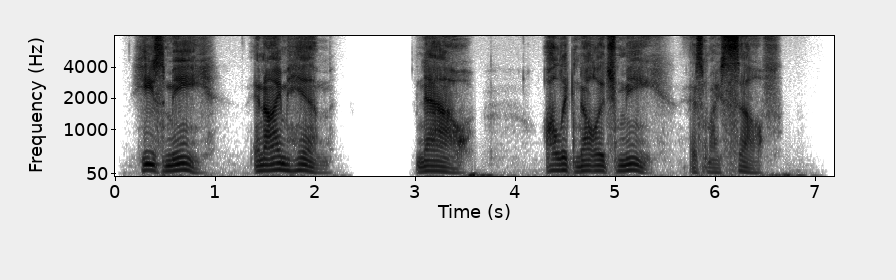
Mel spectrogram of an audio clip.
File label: vox, en; kingsraid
